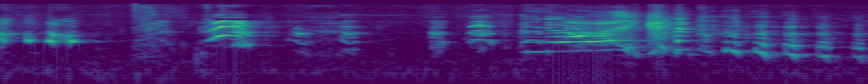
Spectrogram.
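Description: A girl laughs and shrieks playfully close by.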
